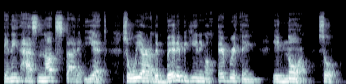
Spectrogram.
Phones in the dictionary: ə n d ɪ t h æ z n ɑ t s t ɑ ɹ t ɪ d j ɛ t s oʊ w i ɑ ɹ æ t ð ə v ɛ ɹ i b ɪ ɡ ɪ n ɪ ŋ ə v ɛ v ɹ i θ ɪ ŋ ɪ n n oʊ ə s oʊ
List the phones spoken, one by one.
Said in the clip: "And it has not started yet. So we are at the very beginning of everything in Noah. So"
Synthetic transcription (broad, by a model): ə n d ɪ t h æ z n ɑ t s t ɑ ɹ t ɪ d j ɛ t s oʊ w i ɑ ɹ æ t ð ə b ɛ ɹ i b ɪ ɡ ɪ n ɪ ŋ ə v ɛ v ɹ i θ ɪ ŋ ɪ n n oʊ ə s oʊ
